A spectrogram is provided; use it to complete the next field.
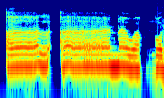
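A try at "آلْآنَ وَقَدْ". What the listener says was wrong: Kepanjangan. Yang ini berapa harakat? Nah, yang ininya 2 harakat saja. Al-ana wa qad.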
